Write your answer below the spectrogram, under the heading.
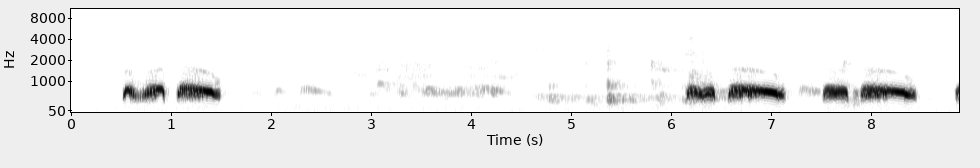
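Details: Spotted dove cooing in the 'thúc gù' style with a deep earthy voice, kept as a lure for wild doves: loud paired low coos, quiet muttering notes in the middle, then a rapid run of four strong coos.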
